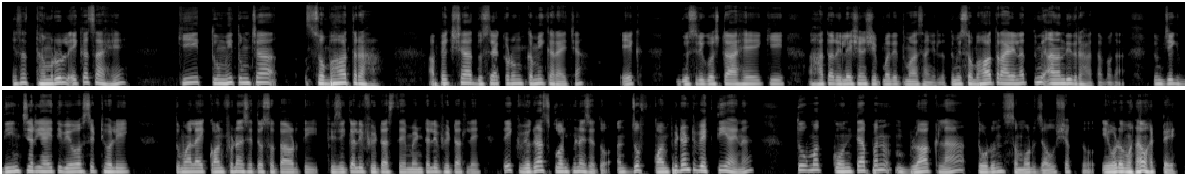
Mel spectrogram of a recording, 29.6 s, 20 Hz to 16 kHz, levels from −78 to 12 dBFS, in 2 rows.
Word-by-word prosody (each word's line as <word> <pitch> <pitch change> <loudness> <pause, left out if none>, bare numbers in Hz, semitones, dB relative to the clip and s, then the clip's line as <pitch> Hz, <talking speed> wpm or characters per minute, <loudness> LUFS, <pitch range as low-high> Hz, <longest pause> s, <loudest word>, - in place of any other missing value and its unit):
याचा 175 +6 -1
thumb 150 0 +7
rule 190 +1 +3
एकच 190 +3 -3
आहे, 140 +1 0 0.7
की 185 +4 -1 0.2
तुम्ही 165 +3 +4
तुमच्या 185 +1 +1 0.5
स्वभावात 165 +4 +5
राहा. 120 - +1 0.7
अपेक्षा 170 +2 0
दुसऱ्याकडून 155 +2 -1
कमी 155 +3 +2
करायच्या, 125 0 -2 0.6
एक. 145 +2 -4 0.5
दुसरी 130 +2 -1
गोष्ट 140 +1 -2
आहे, 135 +1 +1
की 145 -1 -4 0.3
हा 125 0 -3
आता 150 +3 -1
रिलेशनशिपमध्ये 140 -1 0
तुम्हाला 120 -1 -2
सांगितलं, 90 -8 -9
तुम्ही 140 +1 +1
स्वभावात 150 +6 +2
राहिले 160 -2 +3
ना 170 - 0
तर 180 +3 -11
तुम्ही 200 -1 0
आनंदित 165 -1 +4
राहता 95 -6 -6
बघा. 85 0 -16 0.4
तुमची 145 +1 -1
एक 135 -5 -5
दिनचर्या 165 +3 +2
आहे 160 0 +2
ती 165 - -1
व्यवस्थित 155 +3 0
ठेवली. 145 -2 +2 0.6
तुम्हाला 140 +2 +1
एक 145 -1 0
कॉन्फिडन्स 145 +2 0
येतो 145 +1 -2
स्वतःवरती. 125 -3 -4 0.2
फिजिकली 130 +5 -1
फिट 135 -2 -1
असते, 125 -1 -2
मेंटली 120 +5 -1
फिट 135 -2 -2
असले 110 -2 -6
तर 185 +9 -11
एक 195 -7 -5
वेगळाच 175 +8 +2
कॉन्फिडन्स 155 -2 +1
येतो 110 - -7
आणि 140 +1 -2
जो 195 - +2 0.2
कॉन्फिडंट 185 +12 +2
व्यक्ती 185 +2 +1
आहे 140 -8 +2
ना 125 +9 -3 0.6
तो 205 0 0
मग 220 +2 -1 0.2
कोणत्यापण 165 +7 +1 0.3
ब्लॉकला 135 0 0 0.3
तोडून 135 +4 +1
समोर 120 0 0
जाऊ 105 +3 -3
शकतो 140 -5 -9
एवढं 135 +3 +7
मला 140 +4 +8
वाटतंय. 130 - +3
145 Hz, 150 wpm, -20 LUFS, 130-160 Hz, 0.7 s, मला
